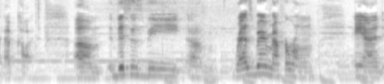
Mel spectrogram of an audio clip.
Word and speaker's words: macaron: Now, it's macaron. And I'm saying it wrong. Macaroons are actually the cookies that are made from the coconut. So Disney blog actually has a wonderful little cheat sheet on that, so you can know how to pronounce them, because one has 1 O and one has 2 O's.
